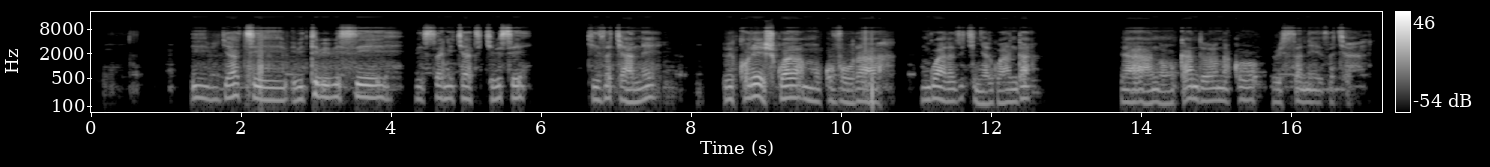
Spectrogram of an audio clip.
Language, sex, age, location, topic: Kinyarwanda, female, 36-49, Kigali, health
